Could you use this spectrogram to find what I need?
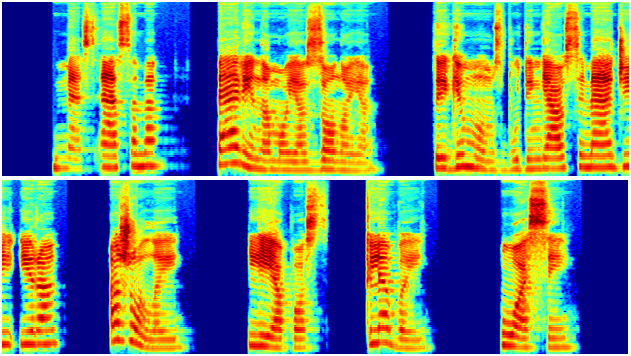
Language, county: Lithuanian, Telšiai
